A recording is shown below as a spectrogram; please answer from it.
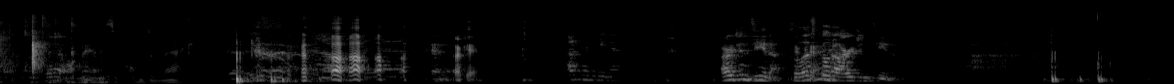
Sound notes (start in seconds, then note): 2.5 laughter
